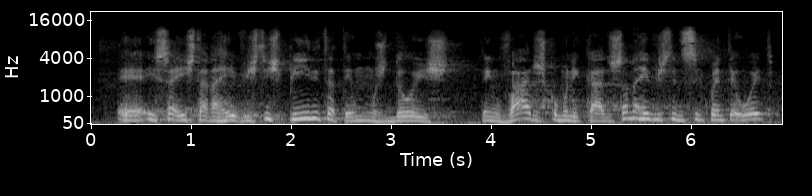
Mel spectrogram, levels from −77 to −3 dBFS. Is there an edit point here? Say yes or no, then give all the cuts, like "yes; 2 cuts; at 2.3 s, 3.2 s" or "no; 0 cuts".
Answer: no; 0 cuts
